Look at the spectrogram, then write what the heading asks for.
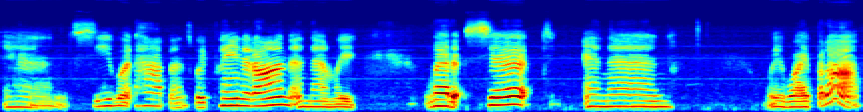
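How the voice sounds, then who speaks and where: A woman with a raspy voice and a stuffy nose, chatting casually as she works through a crafting tutorial and thinks aloud. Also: medium pitch, slow, highs cut off. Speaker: craft video host.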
